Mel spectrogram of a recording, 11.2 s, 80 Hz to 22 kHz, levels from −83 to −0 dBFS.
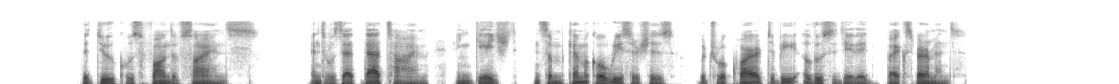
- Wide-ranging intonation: No, average, 4.6 semitones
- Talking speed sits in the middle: No, slow, 130 wpm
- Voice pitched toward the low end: Yes, very low, 80 Hz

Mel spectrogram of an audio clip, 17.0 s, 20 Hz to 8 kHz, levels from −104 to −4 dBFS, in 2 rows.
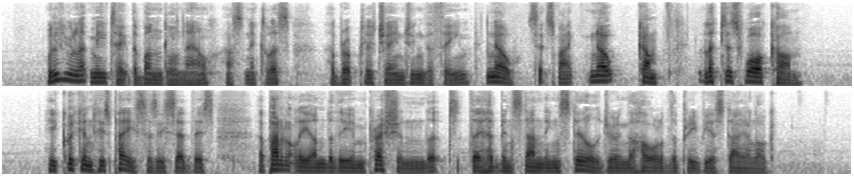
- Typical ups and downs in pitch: No, wide, 6.0 semitones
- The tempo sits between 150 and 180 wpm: Yes, average, 170 wpm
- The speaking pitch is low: Yes, very low, 95 Hz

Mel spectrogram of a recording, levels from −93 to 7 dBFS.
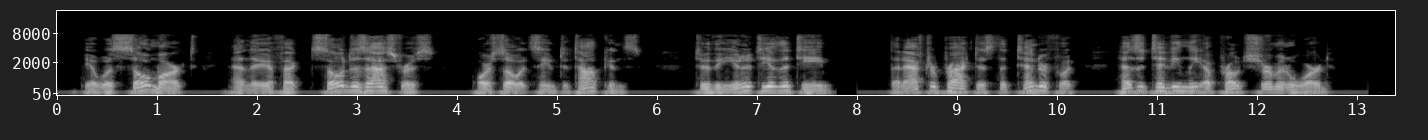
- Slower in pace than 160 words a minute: Yes, slow, 135 wpm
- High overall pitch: No, low, 100 Hz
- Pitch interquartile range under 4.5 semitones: No, average, 5.0 semitones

